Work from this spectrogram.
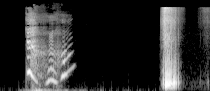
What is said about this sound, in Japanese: おっと、ごめんね、ガス漏れしちゃった。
